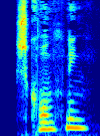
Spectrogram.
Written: skrumpning

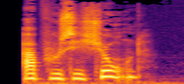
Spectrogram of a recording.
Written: apposition

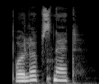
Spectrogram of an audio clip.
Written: bryllupsnat

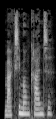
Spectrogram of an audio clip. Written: maksimumgrænse

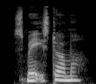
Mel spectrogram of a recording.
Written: smagsdommer

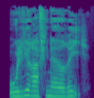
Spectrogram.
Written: olieraffinaderi

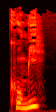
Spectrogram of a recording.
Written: kommis

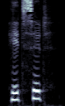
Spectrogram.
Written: headset

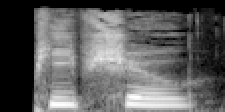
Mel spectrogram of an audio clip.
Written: peepshow

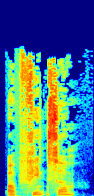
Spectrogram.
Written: opfindsom

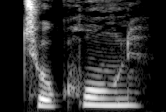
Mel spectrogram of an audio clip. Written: tokrone

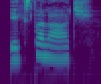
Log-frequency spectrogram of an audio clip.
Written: XL

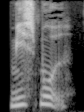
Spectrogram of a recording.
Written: mismod

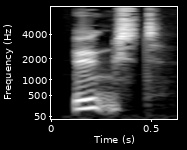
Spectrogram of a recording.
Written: ung

